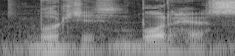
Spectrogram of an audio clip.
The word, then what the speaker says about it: Borges: and my ancestors before me, I decided to pronounce it the correct way. Borges. Borges.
